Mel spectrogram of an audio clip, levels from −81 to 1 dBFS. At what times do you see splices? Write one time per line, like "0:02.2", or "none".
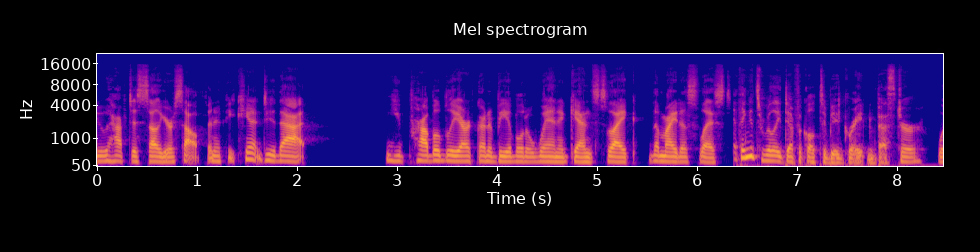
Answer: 0:06.3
